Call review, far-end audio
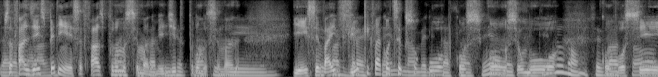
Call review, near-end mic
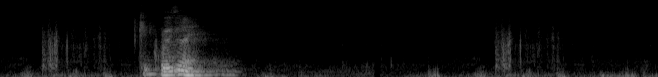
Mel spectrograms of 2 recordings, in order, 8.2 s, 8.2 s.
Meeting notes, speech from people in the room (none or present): present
